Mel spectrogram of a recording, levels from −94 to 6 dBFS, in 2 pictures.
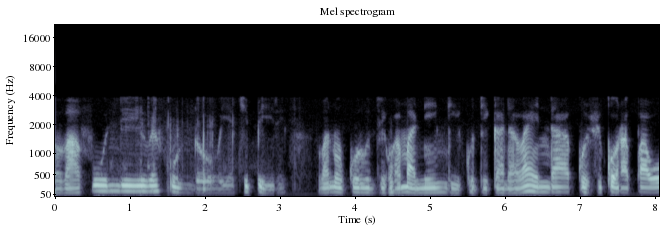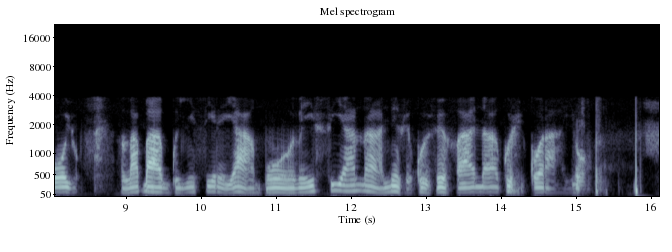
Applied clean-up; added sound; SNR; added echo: none; none; none; none.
